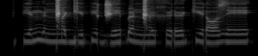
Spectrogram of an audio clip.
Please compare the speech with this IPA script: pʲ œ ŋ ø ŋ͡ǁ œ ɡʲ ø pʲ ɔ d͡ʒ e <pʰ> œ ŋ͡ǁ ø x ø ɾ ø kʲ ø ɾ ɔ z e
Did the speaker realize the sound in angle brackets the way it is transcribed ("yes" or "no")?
no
